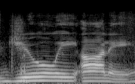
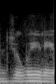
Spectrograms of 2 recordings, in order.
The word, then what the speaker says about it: Giuliani: that's what I said I have it written out phonetically here Giuliani I don't want to call you jolini like the conductor in LA a lot of people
